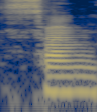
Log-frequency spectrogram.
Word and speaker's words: 상: So the formula is 서로 상, pronounced sang for the hanja.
